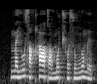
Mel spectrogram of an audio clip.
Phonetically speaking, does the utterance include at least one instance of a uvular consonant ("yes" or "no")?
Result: yes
